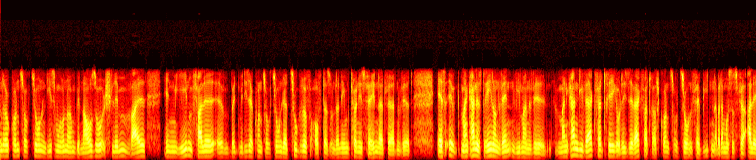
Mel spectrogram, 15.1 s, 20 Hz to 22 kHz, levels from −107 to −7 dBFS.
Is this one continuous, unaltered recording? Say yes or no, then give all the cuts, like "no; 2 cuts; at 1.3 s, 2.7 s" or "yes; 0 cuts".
yes; 0 cuts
